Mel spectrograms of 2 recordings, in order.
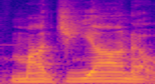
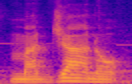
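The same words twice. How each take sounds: First: The i after the g is pronounced. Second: The i after the g is silent. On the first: The speaker calls it wrong. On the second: The speaker calls it right. "We don't pronounce the I"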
